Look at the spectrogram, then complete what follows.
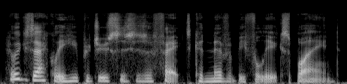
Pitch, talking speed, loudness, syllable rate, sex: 150 Hz, 190 wpm, -22 LUFS, 6.2 syllables/s, male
